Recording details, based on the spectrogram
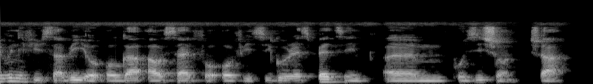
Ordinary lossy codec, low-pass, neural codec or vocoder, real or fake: none; none; none; real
